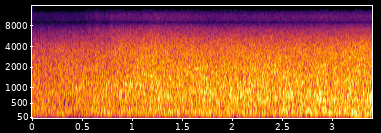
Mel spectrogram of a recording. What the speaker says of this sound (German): Wir sind direkt am Meer.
